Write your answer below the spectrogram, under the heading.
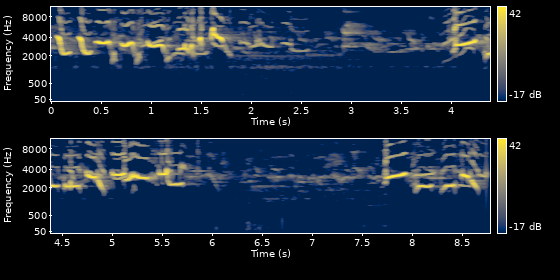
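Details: Magpie-robin lure song for kept birds: three energetic bursts of varied, bright whistled notes, swooping and chattering, with quieter gaps and faint low rumbling between them.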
